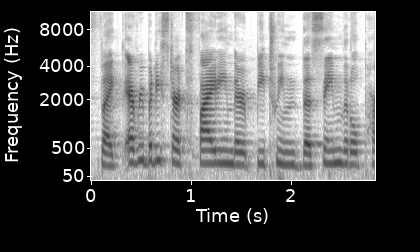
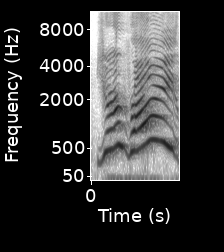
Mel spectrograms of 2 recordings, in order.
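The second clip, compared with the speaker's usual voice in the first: sudden realization; 14 semitones higher, 13 dB louder than usual. Retold or imitated.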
